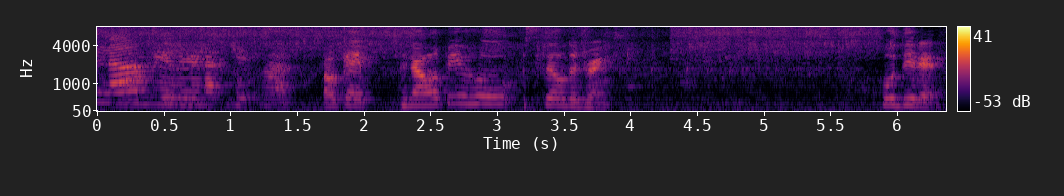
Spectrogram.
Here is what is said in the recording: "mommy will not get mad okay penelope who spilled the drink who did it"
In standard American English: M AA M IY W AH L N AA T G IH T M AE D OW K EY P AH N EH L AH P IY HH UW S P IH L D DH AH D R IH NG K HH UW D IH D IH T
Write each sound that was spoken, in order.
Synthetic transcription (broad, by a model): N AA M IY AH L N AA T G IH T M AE OW K EY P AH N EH L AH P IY HH UW S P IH L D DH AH D R IH NG K HH UW D IH D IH T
